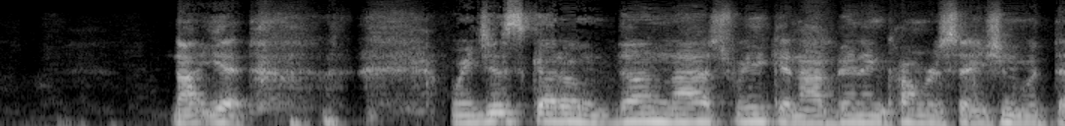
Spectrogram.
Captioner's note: laughs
